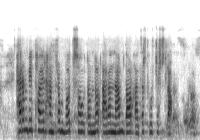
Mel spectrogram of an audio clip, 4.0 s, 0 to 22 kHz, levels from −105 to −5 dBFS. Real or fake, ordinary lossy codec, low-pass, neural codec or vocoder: fake; Opus, 32 kbps; 7.2 kHz; codec, 16 kHz, 4.8 kbps, FACodec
